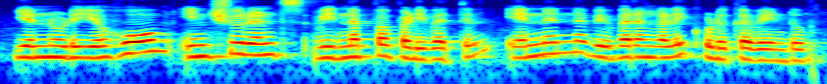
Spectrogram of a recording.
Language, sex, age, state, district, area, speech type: Tamil, female, 45-60, Tamil Nadu, Cuddalore, rural, read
